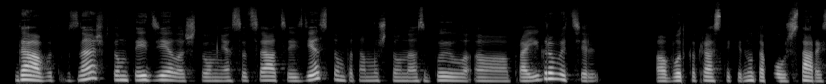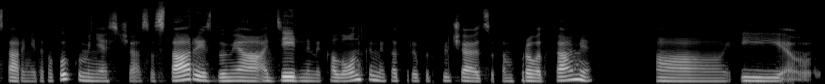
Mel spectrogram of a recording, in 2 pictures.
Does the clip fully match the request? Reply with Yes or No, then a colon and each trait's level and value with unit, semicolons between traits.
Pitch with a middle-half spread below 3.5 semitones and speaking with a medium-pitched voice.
Yes: narrow, 2.5 semitones; medium, 170 Hz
